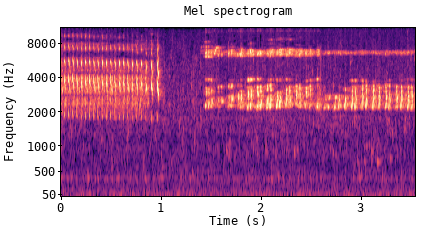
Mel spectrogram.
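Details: Crested kingfisher calling with two bursts of harsh, grating, fast-pulsed rattling separated by a brief silence, the second burst longer and slightly uneven in rhythm.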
